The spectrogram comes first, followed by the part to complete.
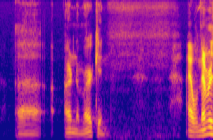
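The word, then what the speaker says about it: Ardnamurchan: gonna say Arna Merkin. I will never say that distillery's name because I don't even know how to pronounce That it.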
